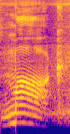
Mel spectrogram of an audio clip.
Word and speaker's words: mock: mom talk on mock sometimes you're kind of pronouncing that more as the O the log but it's mock so I think it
